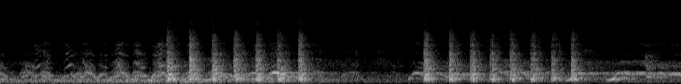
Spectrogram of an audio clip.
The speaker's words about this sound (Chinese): 有人敲门。 啊，会是谁呢？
